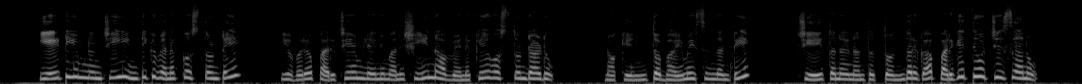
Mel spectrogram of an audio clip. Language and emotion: Telugu, fearful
